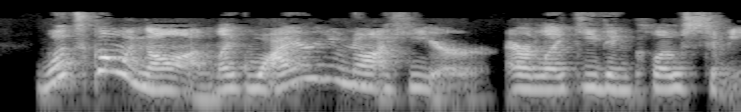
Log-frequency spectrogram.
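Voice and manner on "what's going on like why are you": plain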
